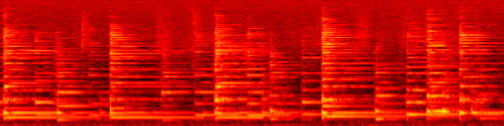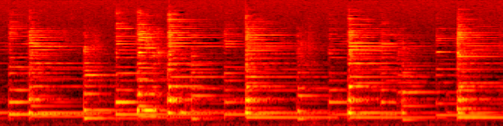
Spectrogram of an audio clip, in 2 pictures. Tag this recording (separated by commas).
Plucked string instrument, Banjo, Musical instrument, Music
